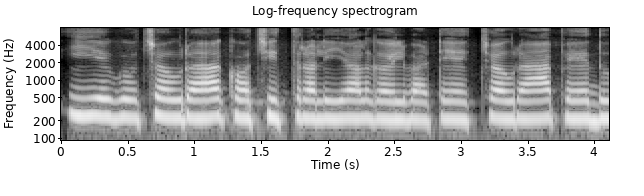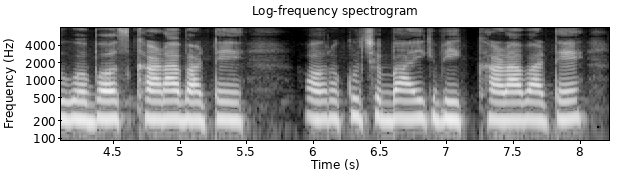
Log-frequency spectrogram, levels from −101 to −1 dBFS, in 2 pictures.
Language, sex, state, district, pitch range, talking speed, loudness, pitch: Bhojpuri, female, Uttar Pradesh, Deoria, 215-225 Hz, 145 wpm, -15 LUFS, 220 Hz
